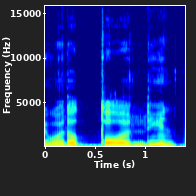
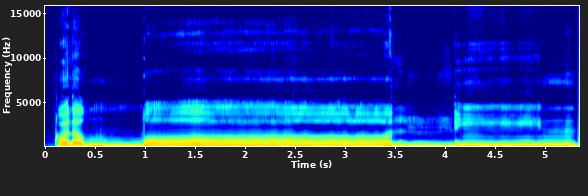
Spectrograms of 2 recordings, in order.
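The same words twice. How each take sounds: First: "waladdallin" short, with t replacing the heavy d; dad mispronounced. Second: "waladdallin" chanted, heavy d and very long "aa"; long dad vowel. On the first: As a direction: mispronounce "waladdallin" as "walat-taalin", unchanted. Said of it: "We're not gonna say". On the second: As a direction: hold the middle vowel of "waladdallin" on one steady note. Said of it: "keep the length". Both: Shown as a demonstration.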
